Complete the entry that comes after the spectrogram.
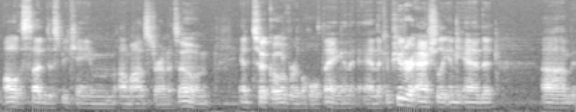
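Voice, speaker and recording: Low, bright, even-voiced man. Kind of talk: interview account. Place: indoors, seated interview. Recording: distant mic with some noise.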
